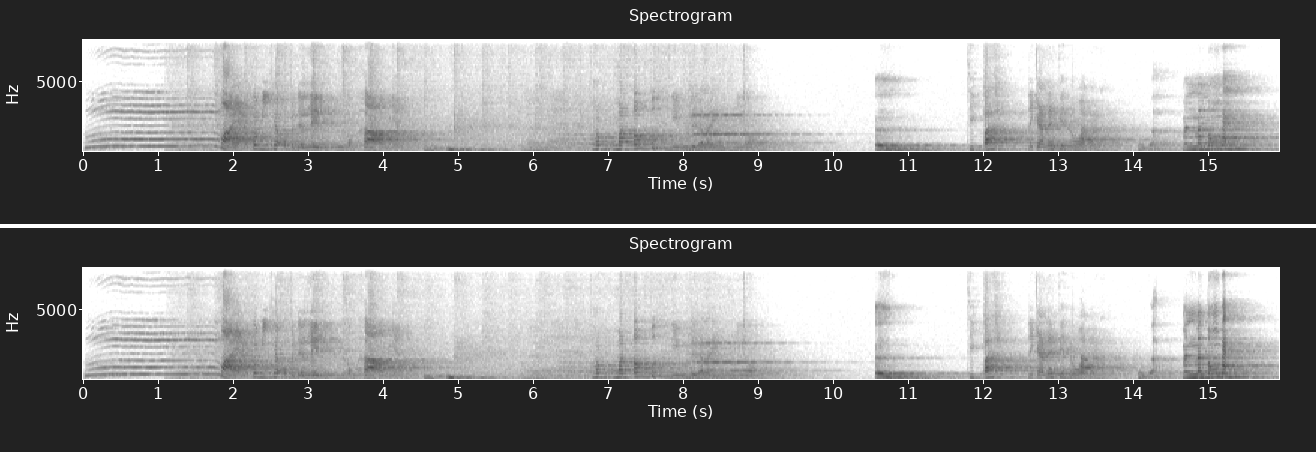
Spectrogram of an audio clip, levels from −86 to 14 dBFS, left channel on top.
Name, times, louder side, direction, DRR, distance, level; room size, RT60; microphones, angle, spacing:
voice 1, 0.0-4.2 5.8-6.2 6.5-9.0 11.8-12.3 12.6-13.6, equal, ahead, 1 dB, 0.4 m, -31 dB
sound 1, 1.1-8.9, left 1 dB, 40° left, 0.9 m, -42 dB
voice 2, 4.5-5.0 10.6-10.9 13.3-13.5 14.1-14.3 14.7-15.2, right 4 dB, 60° right, 5 dB, 0.5 m, -28 dB
7.0 x 6.8 x 3.1 m, 2.5 s
head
